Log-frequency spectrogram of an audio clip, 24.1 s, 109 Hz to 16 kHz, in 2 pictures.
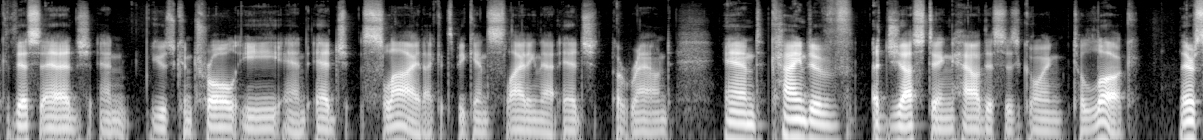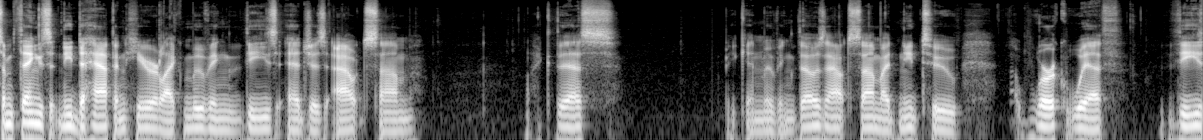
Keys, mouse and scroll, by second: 0.6 alt+right click, 1.8 ctrl+e, 5.4 click, 6.9 alt+right click, 7.6 ctrl+e, 10.8 middle click, 12.6 scroll down 2, 13.0 shift+right click, 13.5 shift+right click, 14.0 scroll down 1, 14.2 middle click, 15.8 click, 17.4 click, 18.8 click, 19.1 middle click, 19.1 shift+right click, 19.1 click, 20.3 scroll up 3, 20.7 middle click, 21.5-21.8 scroll up 1, 21.9 middle click, 23.0 right click, 23.5 middle click, 23.5 shift+right click.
